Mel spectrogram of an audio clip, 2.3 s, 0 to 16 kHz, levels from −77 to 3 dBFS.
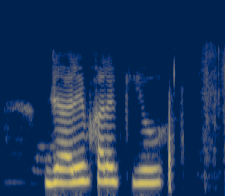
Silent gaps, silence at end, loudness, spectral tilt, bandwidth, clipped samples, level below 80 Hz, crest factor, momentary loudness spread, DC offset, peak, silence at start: none; 0.65 s; -15 LUFS; -7.5 dB/octave; 5.4 kHz; under 0.1%; -62 dBFS; 14 dB; 10 LU; under 0.1%; -2 dBFS; 0.45 s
